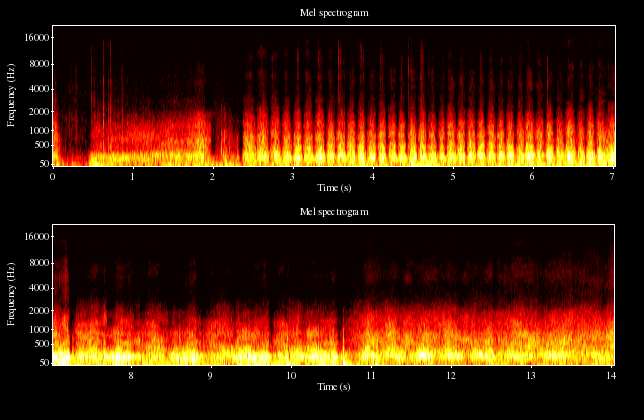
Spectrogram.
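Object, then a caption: Foam microphone windscreen. Long manicured nails scratch a soft blue foam windscreen over a microphone, with fingers moving across its top and sides. The result is a dense, muffled rustling and scratching, heavy in the low end, with quick strokes that swell and fade steadily for the whole clip.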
